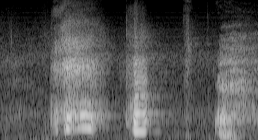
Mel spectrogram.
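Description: Someone with a runny nose blows it in three rough, honking bursts: a long first blow, a shorter second, and a final one after a brief pause, with no talking.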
